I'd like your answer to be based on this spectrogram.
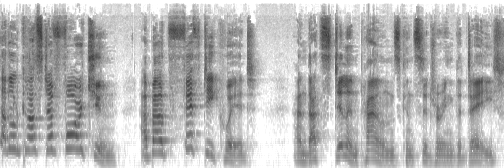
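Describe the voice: A man puts on a character voice with a fairly high pitch and a bright, sharp tone, going at a fairly slow pace with very wide pitch swings. The recording is very clean, with a silent background.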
